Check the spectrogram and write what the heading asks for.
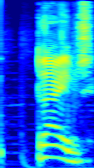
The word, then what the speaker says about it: tribes: यानी कि जब किसी वर्ड के अंत में, यानी कि शब्द के अंत में क्या रहता है, BE के बाद S रहता है, तो क्या उच्चारण हो जाएगा? ज हो जाएगा।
